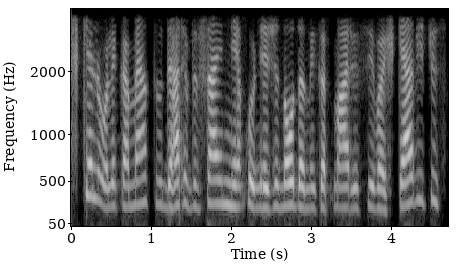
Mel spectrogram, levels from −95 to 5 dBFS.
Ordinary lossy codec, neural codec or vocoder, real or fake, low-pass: AAC, 32 kbps; codec, 16 kHz, about 1 kbps, DyCAST, with the encoder's durations; fake; 3.6 kHz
